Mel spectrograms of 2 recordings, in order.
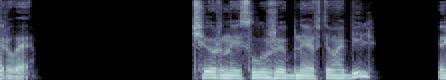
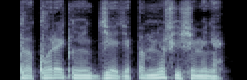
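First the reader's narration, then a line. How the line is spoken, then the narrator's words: Through gritted teeth. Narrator (Russian): Сквозь зубы процедил я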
